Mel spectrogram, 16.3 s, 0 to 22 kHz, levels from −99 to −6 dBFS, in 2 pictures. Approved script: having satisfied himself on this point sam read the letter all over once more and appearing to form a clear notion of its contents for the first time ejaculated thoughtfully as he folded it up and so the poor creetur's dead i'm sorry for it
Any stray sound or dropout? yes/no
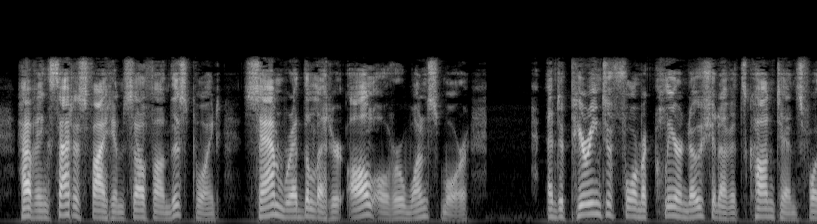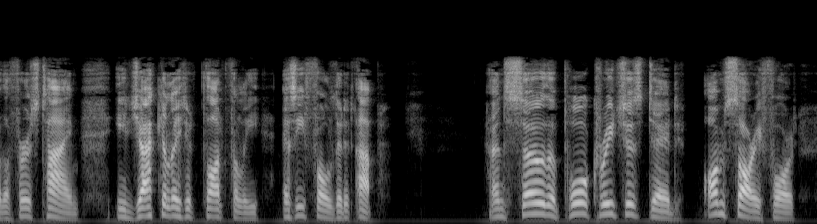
no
